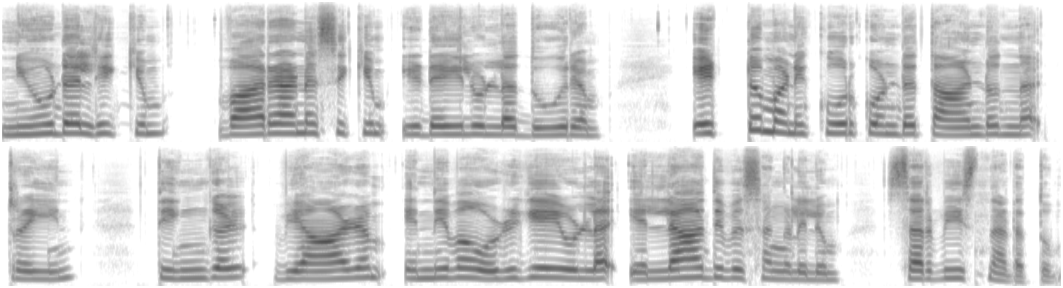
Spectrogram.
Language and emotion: Malayalam, neutral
